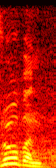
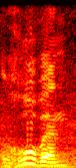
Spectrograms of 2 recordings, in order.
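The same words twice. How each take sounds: First: The name is said with English sounds. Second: The name is said with Portuguese sounds.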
